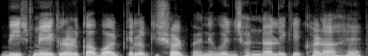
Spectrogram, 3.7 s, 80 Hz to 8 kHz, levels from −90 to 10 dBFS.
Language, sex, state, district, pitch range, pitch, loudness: Hindi, female, Uttar Pradesh, Lalitpur, 170-190 Hz, 180 Hz, -17 LUFS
